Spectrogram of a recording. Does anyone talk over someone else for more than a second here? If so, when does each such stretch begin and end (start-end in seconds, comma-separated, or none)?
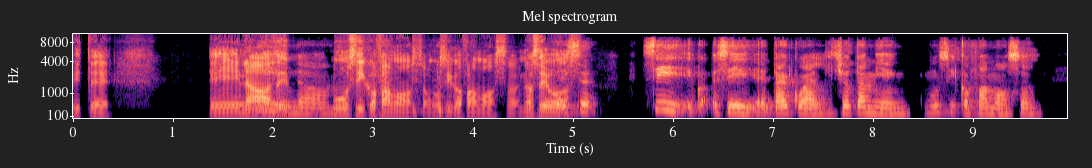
none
